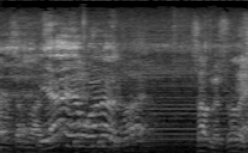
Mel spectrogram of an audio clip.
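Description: A voice in the first second, then a steady buzzing tone with many even overtones holding for most of the last second, quieter than the voice.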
